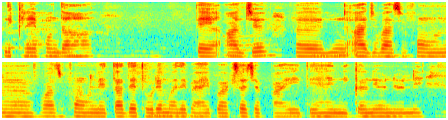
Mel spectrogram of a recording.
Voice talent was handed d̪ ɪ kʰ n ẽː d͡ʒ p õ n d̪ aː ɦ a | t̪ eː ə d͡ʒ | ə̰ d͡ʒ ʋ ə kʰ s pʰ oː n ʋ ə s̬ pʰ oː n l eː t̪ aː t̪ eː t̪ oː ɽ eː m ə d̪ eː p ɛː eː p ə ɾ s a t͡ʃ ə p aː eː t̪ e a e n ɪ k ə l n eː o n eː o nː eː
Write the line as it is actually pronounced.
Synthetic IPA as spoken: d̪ ɪ kʰ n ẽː p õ n d̪ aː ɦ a | t̪ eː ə d͡ʒ | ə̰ d͡ʒ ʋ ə s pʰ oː n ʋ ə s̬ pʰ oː n l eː t̪ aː t̪ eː t̪ʰ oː ɽ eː m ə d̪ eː p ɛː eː p ə ɾ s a t͡ʃ ə p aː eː t̪ e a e n ɪ k ə l n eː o n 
